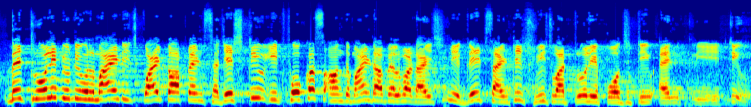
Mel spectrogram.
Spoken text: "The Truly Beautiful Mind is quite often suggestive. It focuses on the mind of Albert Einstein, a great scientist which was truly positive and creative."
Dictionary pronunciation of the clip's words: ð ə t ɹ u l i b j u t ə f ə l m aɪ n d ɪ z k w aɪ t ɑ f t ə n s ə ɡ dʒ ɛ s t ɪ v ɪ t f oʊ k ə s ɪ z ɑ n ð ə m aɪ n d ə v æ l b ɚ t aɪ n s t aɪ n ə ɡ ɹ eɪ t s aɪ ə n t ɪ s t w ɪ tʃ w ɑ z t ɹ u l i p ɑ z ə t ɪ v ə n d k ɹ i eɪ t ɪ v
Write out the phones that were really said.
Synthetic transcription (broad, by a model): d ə t ɹ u l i b j u t ə f ə l m aɪ n d ɪ z k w aɪ t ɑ p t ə n s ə dʒ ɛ s t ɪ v ɪ t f oʊ k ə s ɑ n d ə m aɪ n d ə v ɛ l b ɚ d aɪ s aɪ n ə ɡ ɹ eɪ t s aɪ ə n t ɪ s t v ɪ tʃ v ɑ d t ɹ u l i p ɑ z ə t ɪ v ə n d k ɹ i eɪ t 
